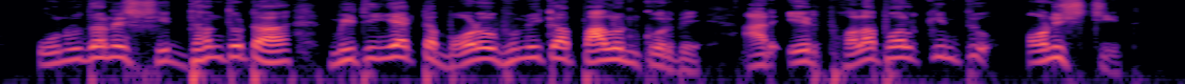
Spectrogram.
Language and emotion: Bengali, fearful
